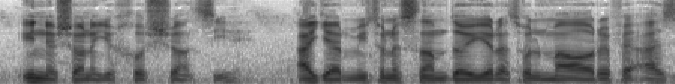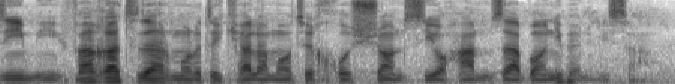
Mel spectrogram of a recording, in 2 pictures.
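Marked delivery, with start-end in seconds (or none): none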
